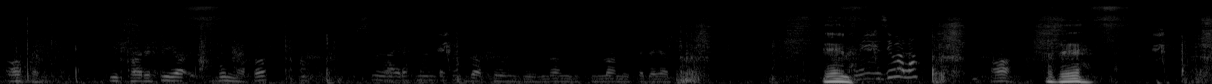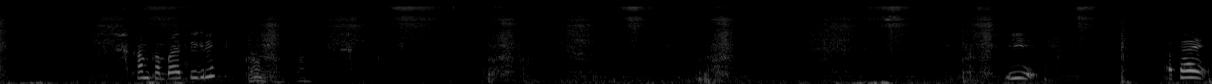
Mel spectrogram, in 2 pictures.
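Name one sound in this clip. A shovel scrapes through loose grain.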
